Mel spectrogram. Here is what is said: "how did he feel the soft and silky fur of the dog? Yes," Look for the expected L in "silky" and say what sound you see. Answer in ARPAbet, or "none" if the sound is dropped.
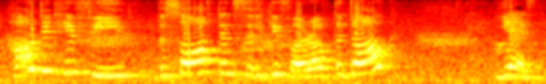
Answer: L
